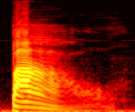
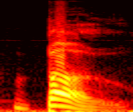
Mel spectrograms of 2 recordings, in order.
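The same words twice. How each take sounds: First: The vowel differs from the one in no. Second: The vowel sounds like the one in no. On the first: It means a tree branch. "you could also spell this B O U G H" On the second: It means a boyfriend. "as in no"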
